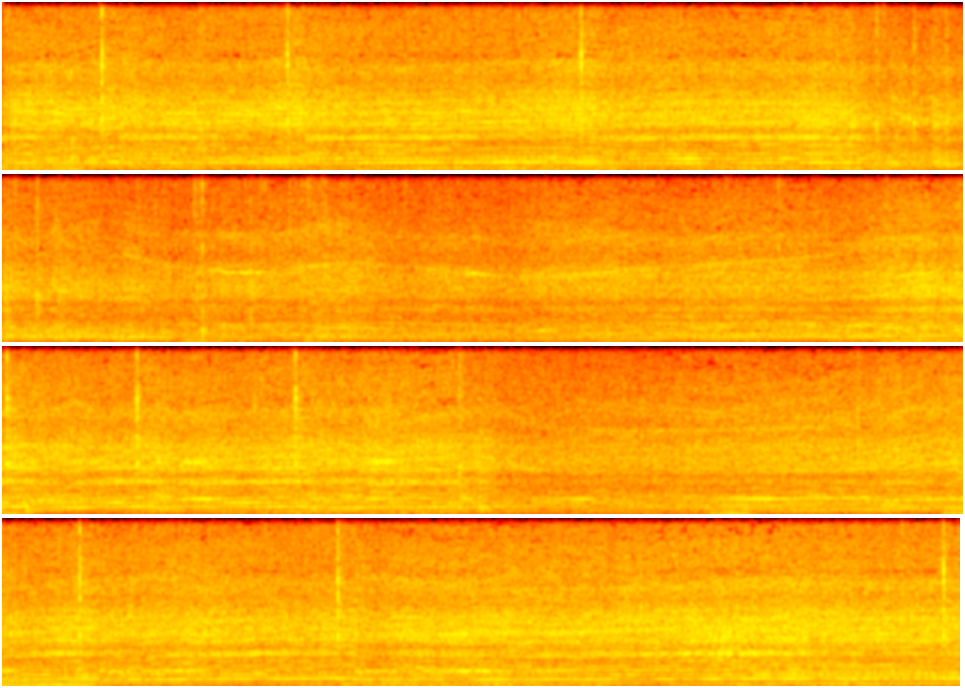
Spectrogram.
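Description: A McLaren race car engine in a racing video game at Zandvoort drones steadily and loud, its pitch sweeping up and down through gear changes and corners, with no talk over it.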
